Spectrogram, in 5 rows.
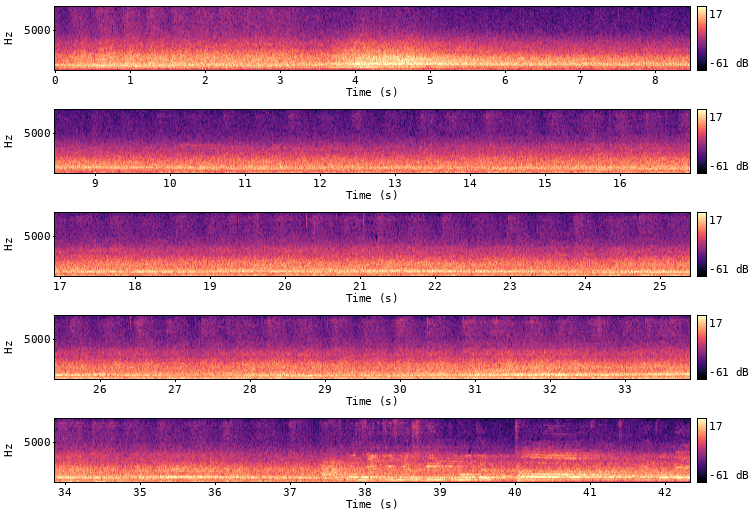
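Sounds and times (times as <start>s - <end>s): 
stadium crowd cheering a BVB football goal: 0.0s - 42.3s.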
